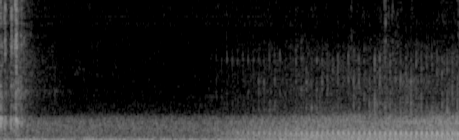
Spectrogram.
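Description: Low, steady background rumble with a faint hum that swells slightly after about a second, opened by a brief click.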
